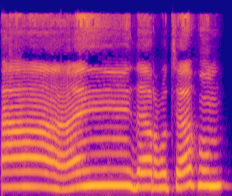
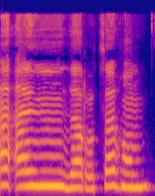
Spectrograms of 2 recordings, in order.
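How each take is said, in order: First: The second hamza is softened, with an alif inserted. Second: Both hamzas are fully pronounced, with no alif inserted. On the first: "तहसील में इदखाल की pronunciation" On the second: "तहक़ीक़ बिला इदखाल"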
